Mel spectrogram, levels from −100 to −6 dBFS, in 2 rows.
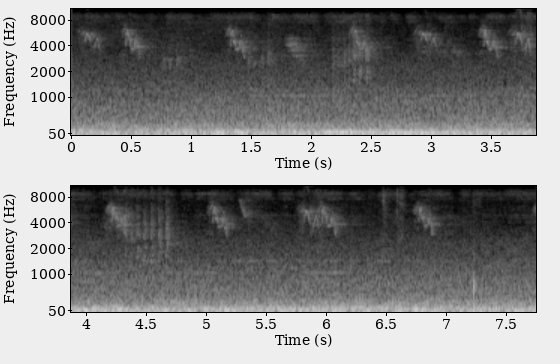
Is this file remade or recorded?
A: recorded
